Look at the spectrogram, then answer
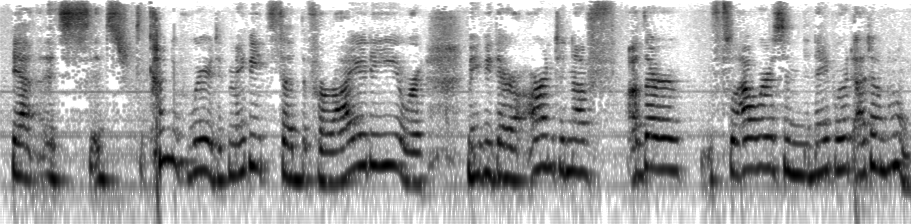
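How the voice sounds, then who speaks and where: With music in the background and audible room echo, a woman with a fairly high pitch speaks at a fairly slow pace with ordinary pitch variation. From Netherlands, Delft. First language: Dutch. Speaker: gardening blogger. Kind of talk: podcast interview. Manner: hesitant, many fillers.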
